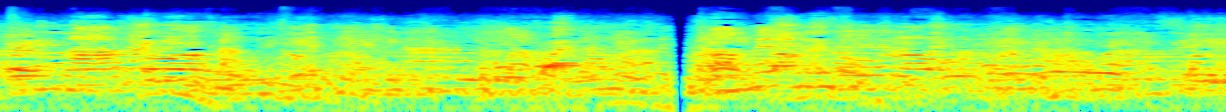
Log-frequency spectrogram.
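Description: Several people talking over one another in a room, in a steady chatter. The sound cuts out for an instant about three and a half seconds in.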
